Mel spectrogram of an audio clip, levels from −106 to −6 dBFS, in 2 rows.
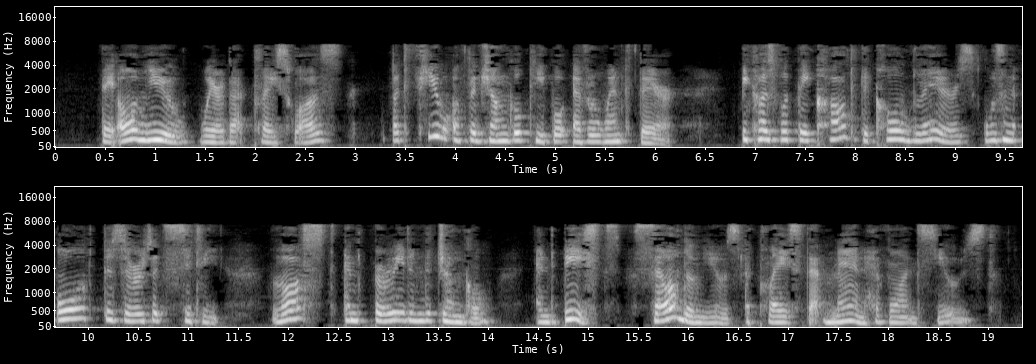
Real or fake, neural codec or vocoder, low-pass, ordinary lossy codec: fake; codec, 44.1 kHz, 3.4 kbps, Pupu-Codec; 7.2 kHz; MP3, 32 kbps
